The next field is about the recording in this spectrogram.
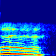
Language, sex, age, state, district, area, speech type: Bengali, male, 45-60, West Bengal, North 24 Parganas, rural, conversation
